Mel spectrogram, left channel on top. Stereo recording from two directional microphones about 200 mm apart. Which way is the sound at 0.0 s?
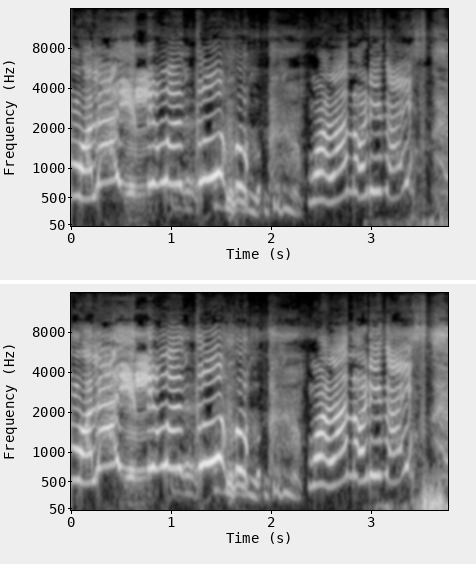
20° right (ahead or behind).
